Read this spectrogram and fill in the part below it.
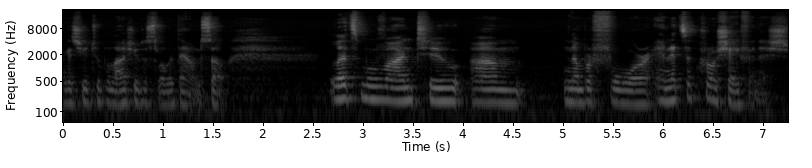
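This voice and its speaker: With an American accent, a woman speaks in a fairly low pitch with fairly even intonation and audible room echo. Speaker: crafting podcaster. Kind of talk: casual show-and-tell vlog. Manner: fast.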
